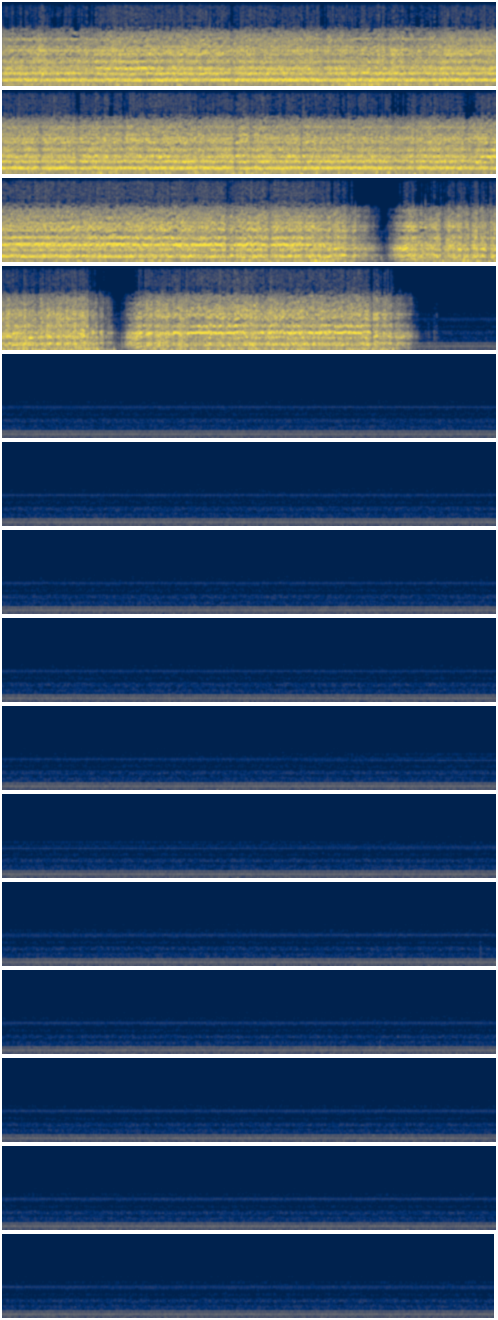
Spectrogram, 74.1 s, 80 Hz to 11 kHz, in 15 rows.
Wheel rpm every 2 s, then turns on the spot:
230, 230, 230, 230, 230, 200, 140, 160, 180, 70, 0, 0, 0, 0, 0, 0, 0, 0, 0, 0, 0, 0, 0, 0, 0, 0, 0, 0, 0, 0, 0, 0, 0, 0, 0, 0, 0.
none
